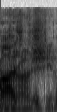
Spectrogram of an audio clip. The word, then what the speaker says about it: Andrade: And the fight of the night was Andrade against Hill. Am I saying her name right? – Yeah, Jessica Andrade.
